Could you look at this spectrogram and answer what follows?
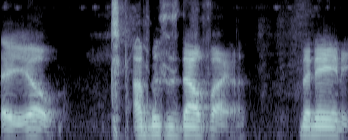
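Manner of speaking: put-on Italian accent, male. Continuing the impression segment after being told he sounds italian. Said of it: "you just sound like a, an Italian dude".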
